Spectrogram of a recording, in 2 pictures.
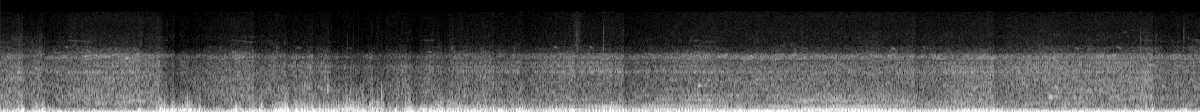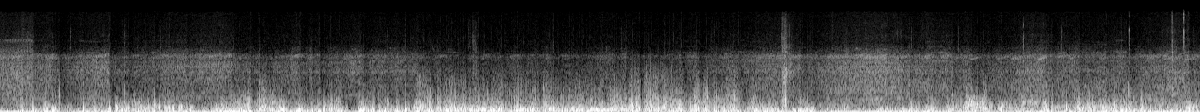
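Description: Wind rumbling on the microphone, with an engine running nearby whose pitch wavers.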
